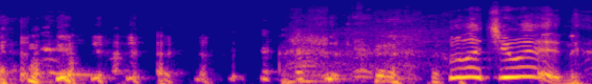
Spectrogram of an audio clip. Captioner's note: laughter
